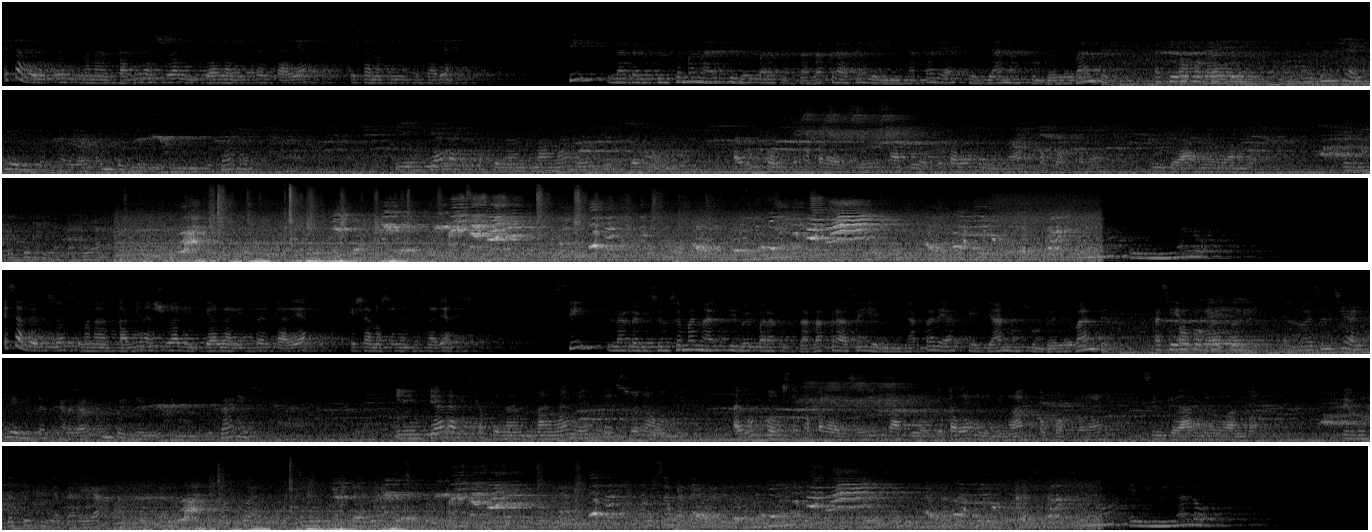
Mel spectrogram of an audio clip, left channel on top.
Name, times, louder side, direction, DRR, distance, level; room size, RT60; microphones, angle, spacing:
voice 1, 0.0-3.1 3.5-4.7 11.8-12.6 17.6-20.6 21.0-24.7 25.1-26.3 34.2-34.4, right 2 dB, 70° right, 3 dB, 2.9 m, -44 dB
voice 2, 5.5-12.5 12.7-16.3 27.1-39.6, right 1 dB, 40° right, 1 dB, 1.8 m, -45 dB
sound 1, 11.0-28.9, equal, 25° left, 7.6 m, -46 dB
sound 2, 28.5-38.4, left 5 dB, 50° left, 0.5 m, -31 dB
23.0 x 19.5 x 9.1 m, 2.5 s
head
